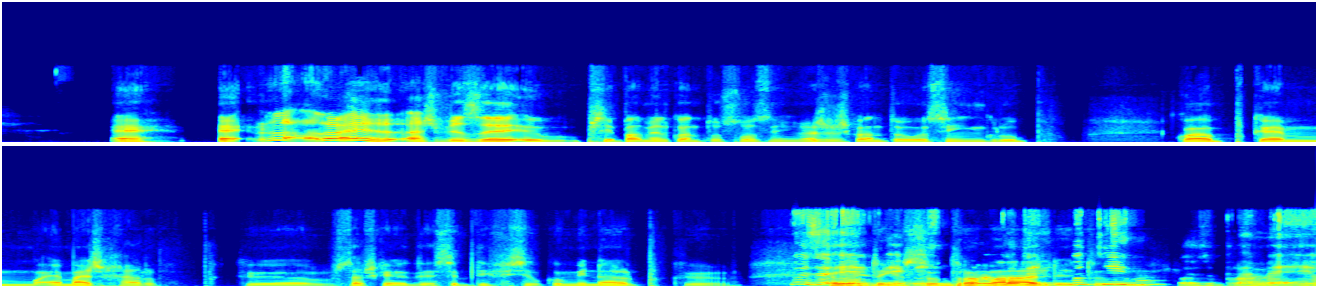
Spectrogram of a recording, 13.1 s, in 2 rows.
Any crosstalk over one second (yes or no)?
yes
